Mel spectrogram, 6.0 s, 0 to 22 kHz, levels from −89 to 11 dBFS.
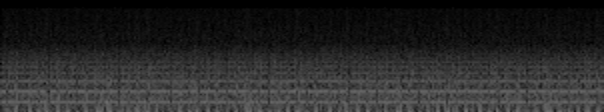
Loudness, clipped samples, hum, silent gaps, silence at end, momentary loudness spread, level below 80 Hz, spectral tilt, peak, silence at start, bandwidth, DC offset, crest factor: -48 LUFS; under 0.1%; none; none; 0 s; 0 LU; -56 dBFS; -4.5 dB/octave; -34 dBFS; 0 s; 16.5 kHz; under 0.1%; 14 dB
